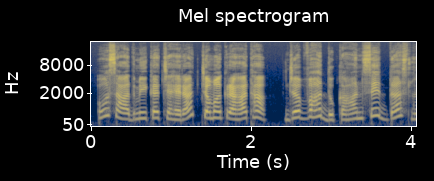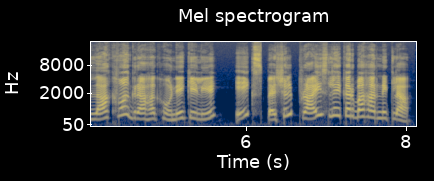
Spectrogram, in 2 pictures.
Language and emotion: Hindi, happy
